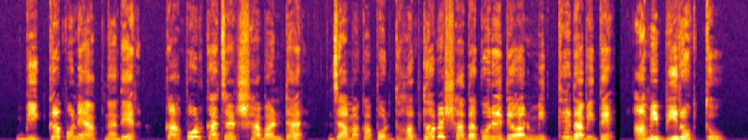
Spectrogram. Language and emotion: Bengali, angry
